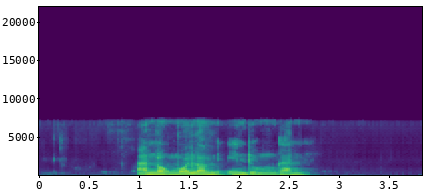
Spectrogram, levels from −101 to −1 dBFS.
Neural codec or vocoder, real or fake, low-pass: codec, 16 kHz, 4 kbps, X-Codec, HuBERT features, trained on general audio; fake; 7.2 kHz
